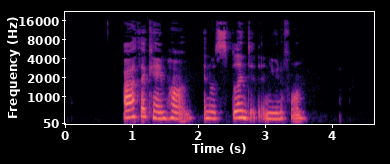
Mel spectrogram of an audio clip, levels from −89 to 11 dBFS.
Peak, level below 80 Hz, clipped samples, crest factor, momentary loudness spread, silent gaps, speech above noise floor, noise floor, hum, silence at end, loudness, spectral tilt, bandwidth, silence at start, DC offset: -2 dBFS; -66 dBFS; under 0.1%; 20 dB; 10 LU; none; 65 dB; -83 dBFS; none; 1.05 s; -19 LUFS; -4.5 dB/octave; 16 kHz; 0.85 s; under 0.1%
